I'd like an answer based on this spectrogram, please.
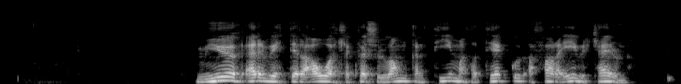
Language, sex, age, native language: Icelandic, male, 40-49, Icelandic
